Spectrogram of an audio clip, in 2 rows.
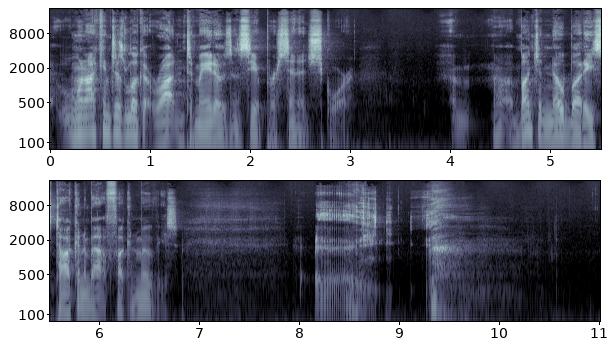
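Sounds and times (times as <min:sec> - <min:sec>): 
speech: 0:00.1 - 0:03.1, 0:04.0 - 0:07.0, 0:08.2 - 0:09.6
person burping into a microphone: 0:08.0 - 0:10.0
short belch: 0:08.1 - 0:09.8.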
